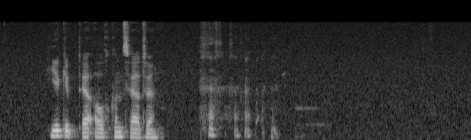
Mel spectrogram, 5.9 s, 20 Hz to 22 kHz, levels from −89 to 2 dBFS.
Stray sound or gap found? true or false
true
